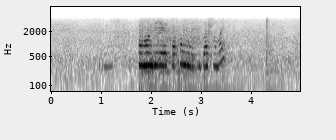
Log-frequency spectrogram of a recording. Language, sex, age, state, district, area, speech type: Bengali, female, 18-30, West Bengal, Malda, urban, conversation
